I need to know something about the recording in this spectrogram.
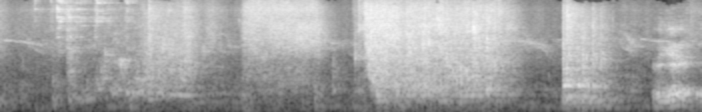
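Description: Water splashes as it is scooped from a tank.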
